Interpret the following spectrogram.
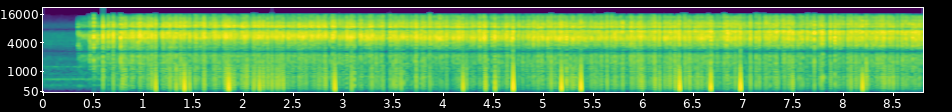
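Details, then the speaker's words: Parkside PMSG 200A2 multi-process welder, MIG on 3 mm plate with light chamfer, 0.8 mm wire, 20.5 V and 135 A: steady even crackle like bacon frying, no pops or sputter; good fusion, a well-set MIG arc. "Le résultat est pas mal du tout, la fusion est bonne."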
